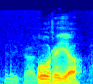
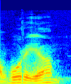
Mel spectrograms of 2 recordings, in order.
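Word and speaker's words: أواري: qu'on doit prononcer cela Uriya. Ma Wuriya, on devait prononcer Uriya.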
